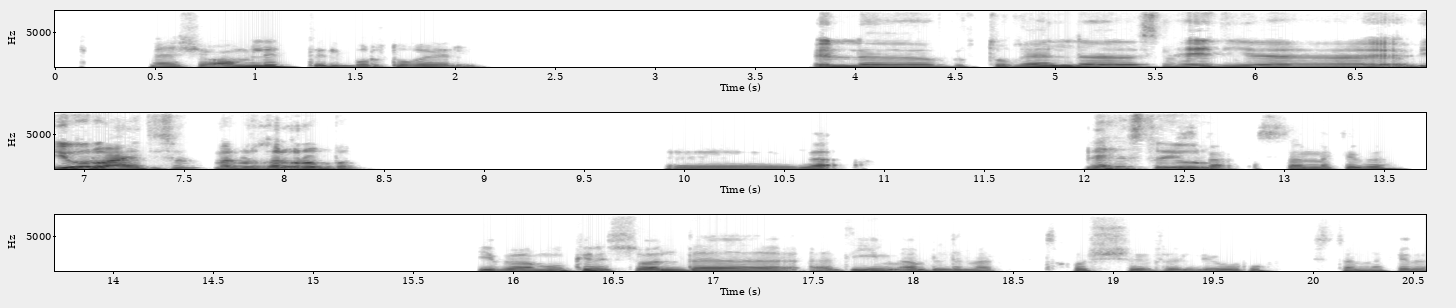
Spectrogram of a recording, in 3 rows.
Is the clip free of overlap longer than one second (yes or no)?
yes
